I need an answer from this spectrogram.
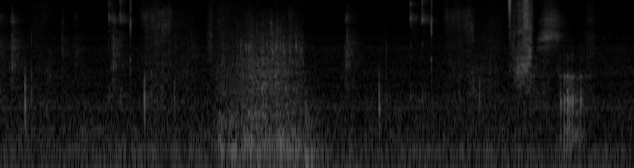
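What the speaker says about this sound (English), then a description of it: "Close the door." A door in the video game This Bed We Made slides and clicks shut with a soft mechanical rumble in the middle, surrounded by faint clicks and quiet ambience.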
